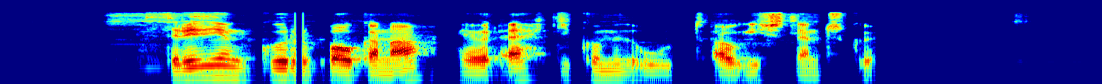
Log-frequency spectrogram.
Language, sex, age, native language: Icelandic, male, 30-39, Icelandic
